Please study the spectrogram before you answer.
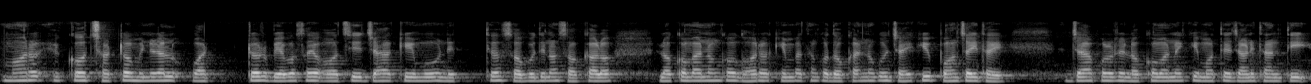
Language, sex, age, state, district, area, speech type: Odia, male, 18-30, Odisha, Kandhamal, rural, spontaneous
